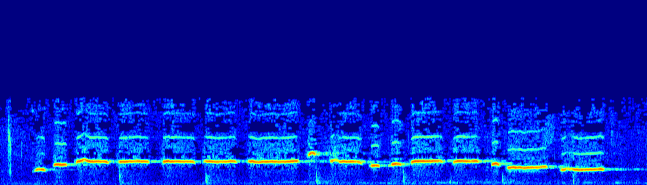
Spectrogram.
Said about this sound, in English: The whistling. Oh, just whistling. You know the tune, of course. Well, yes, I think it's the Marine hymn, isn't it?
